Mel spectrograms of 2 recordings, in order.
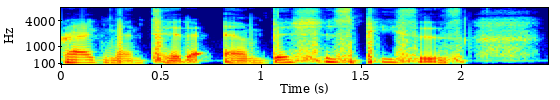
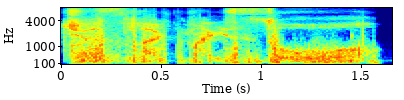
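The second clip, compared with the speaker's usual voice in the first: very slow, deliberately dark, put-on voice. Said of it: "I'm gonna stop doing that in a dark voice".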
